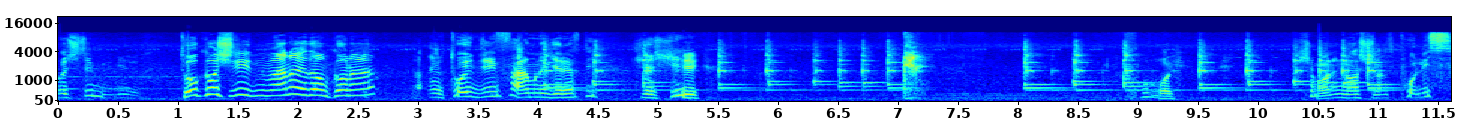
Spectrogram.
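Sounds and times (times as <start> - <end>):
speech: 0.0 - 5.6, 9.0 - 9.4, 10.4 - 11.6
mobile phone melodic ringtone: 4.0 - 11.6.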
